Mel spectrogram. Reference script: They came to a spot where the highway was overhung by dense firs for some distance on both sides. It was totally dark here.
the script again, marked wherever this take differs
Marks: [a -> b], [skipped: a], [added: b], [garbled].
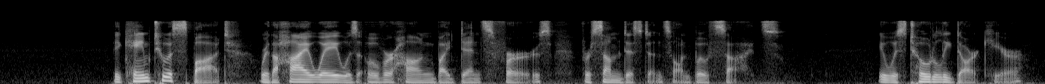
They came to a spot where the highway was overhung by dense firs for some distance on both sides. It was totally dark here.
